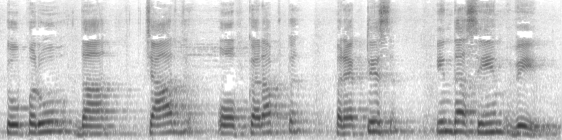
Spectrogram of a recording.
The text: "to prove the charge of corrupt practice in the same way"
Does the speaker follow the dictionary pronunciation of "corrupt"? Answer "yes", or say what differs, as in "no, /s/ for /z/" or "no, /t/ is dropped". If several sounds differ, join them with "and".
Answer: yes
